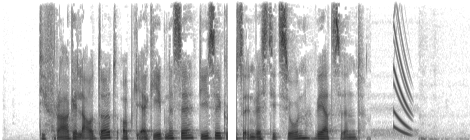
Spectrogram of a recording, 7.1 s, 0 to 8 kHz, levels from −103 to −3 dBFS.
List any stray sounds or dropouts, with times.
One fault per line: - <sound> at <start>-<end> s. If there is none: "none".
- dropout at 3.4-3.5 s
- chirp at 5.9-6.2 s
